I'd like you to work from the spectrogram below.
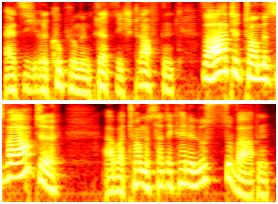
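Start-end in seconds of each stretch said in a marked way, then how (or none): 2.0-3.3 high, loud plea to wait; calling out. A narrator's reading. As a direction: shout after the engine. Trucks call after Thomas.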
